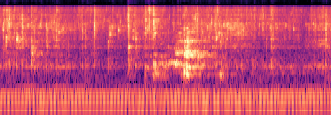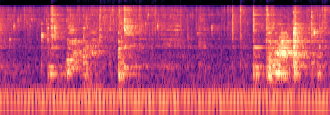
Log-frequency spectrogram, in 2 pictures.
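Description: Browned boiled eggs frying in hot mustard oil in an aluminium pressure cooker, sizzling steadily, while a spatula scrapes and knocks against the pot several times as the eggs are lifted out.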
